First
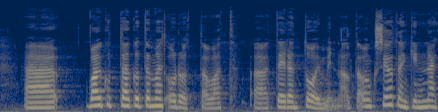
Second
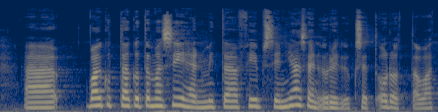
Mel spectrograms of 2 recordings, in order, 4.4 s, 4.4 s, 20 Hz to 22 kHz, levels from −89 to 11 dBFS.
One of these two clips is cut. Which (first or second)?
first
